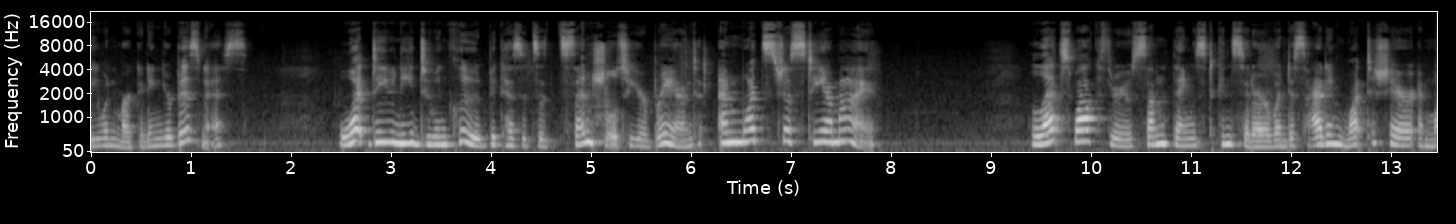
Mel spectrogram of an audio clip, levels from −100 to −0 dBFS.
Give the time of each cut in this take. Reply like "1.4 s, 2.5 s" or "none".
none

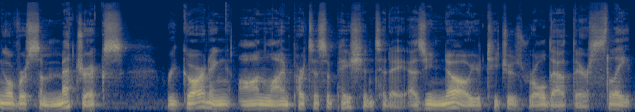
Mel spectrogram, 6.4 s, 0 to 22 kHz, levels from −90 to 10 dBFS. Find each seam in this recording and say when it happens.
none

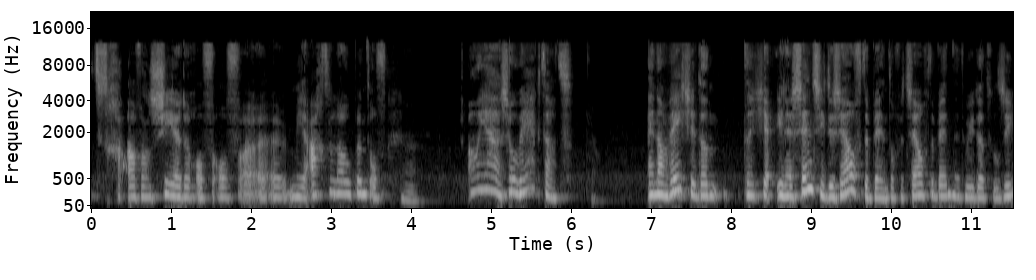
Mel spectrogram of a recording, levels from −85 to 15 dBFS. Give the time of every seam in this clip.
none

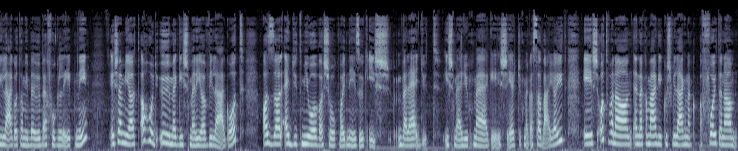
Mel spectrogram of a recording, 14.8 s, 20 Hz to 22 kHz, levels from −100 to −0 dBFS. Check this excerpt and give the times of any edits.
none

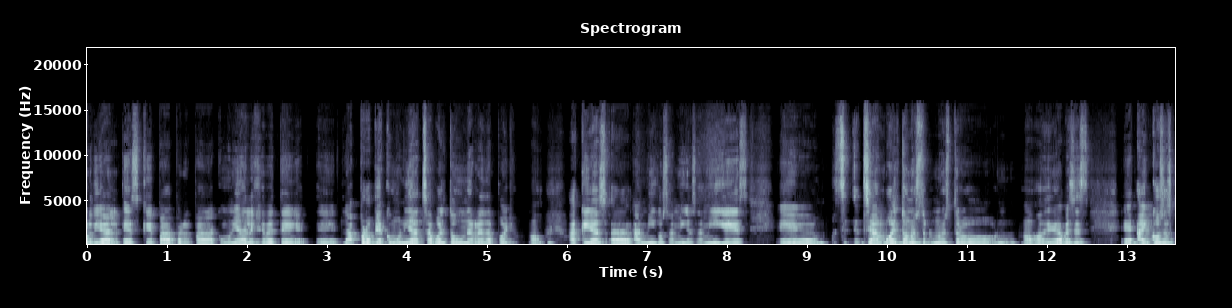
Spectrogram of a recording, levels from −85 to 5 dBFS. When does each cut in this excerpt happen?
6.8 s, 11.7 s

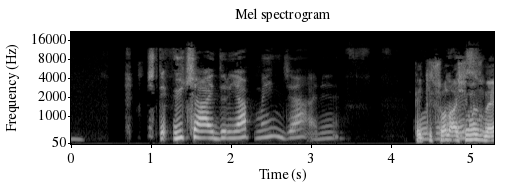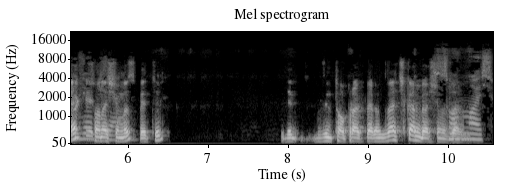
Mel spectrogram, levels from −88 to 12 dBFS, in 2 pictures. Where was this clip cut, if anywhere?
none

